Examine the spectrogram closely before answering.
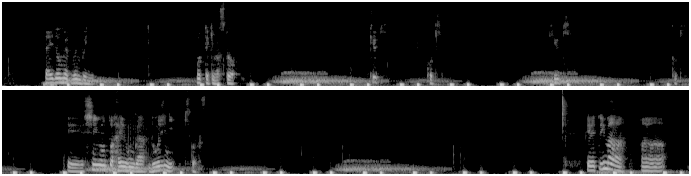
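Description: A heartbeat thumps steadily through a speaker.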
